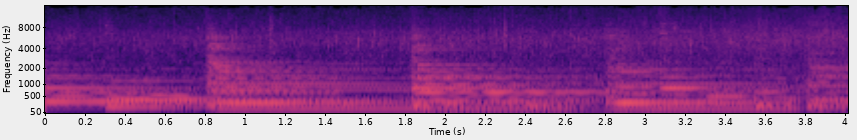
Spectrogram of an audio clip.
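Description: Background music of acoustic guitar, plucked notes and chords changing about once a second.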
